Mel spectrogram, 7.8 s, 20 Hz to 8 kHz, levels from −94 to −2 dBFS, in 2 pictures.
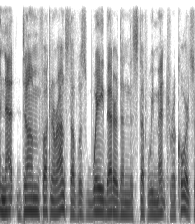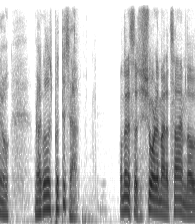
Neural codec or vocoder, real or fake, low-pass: none; real; 7.2 kHz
